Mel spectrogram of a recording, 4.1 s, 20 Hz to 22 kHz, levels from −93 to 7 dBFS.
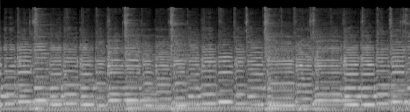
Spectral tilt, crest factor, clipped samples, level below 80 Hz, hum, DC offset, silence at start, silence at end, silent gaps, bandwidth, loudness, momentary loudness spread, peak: -5.5 dB/octave; 14 dB; under 0.1%; -48 dBFS; none; under 0.1%; 0 s; 0 s; none; 17 kHz; -21 LUFS; 3 LU; -8 dBFS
